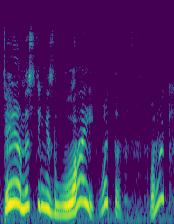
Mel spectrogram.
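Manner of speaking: high, slow, drawn-out disbelief; amazed. Retold or imitated. Friend weighing the device in his hand, high stunned disbelief. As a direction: marvel at how light it is.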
